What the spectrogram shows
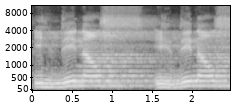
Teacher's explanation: ihdas ada anginnya ih ihnya juga ada anginnya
